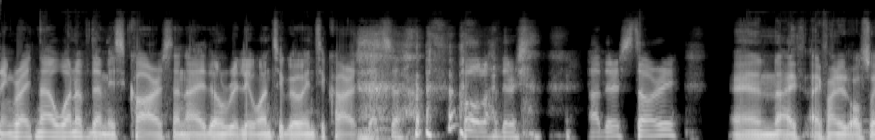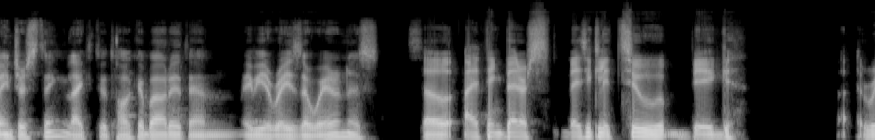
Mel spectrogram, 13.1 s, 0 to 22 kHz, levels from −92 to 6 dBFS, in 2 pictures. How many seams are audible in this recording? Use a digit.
3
